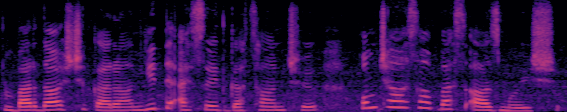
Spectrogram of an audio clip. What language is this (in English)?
Kashmiri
